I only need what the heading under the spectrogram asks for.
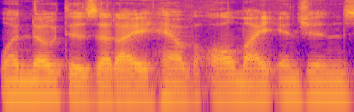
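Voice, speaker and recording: A man speaks at a fairly slow pace. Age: 70s. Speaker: model train hobbyist. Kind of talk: narrated video tour. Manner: halting, many fillers.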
